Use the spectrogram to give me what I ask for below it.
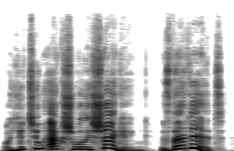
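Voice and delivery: put-on high, playful girlfriend voice teasing; teasing Veronica. Veronica teasing Hermione across the table, playful high voice. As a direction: poke fun at her friend.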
